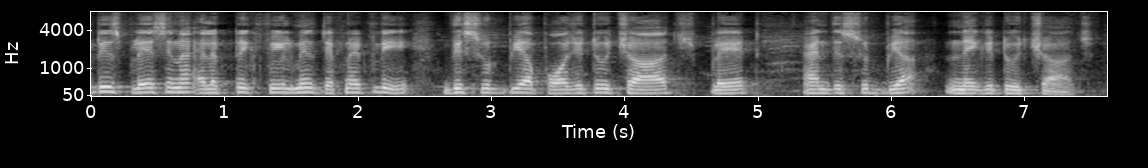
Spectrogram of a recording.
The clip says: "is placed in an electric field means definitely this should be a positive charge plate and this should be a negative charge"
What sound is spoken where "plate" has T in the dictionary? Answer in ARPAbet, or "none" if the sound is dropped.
T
